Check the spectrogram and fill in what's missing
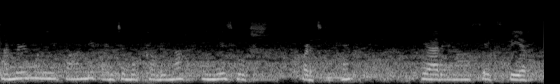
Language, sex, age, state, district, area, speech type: Tamil, female, 18-30, Tamil Nadu, Sivaganga, rural, spontaneous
